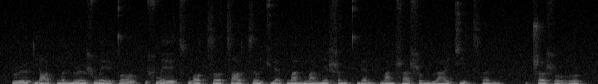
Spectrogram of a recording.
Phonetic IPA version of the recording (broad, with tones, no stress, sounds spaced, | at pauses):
ɻ ɻ̩˥ t̪ j ɑ̰˨˩ ʊ̯ p w ə˧˥ n ɻ ɻ̩˧˥ ʂ w ḛ˨˩ ɪ̯ t̪ ɤ˥ | ʂ w e˥ ɪ̯ t͡sʰ w ɔ˥˧ t͡s ɤ˥˧ t͡s ɑ˥˧ ʊ̯ t͡s ɹ̩˥˩ t͡ɕ ɥ ɛ̰˨˩ p w a˥˩ n w a˧˥ n i˥˩ ʂ ə˥ n t̪ʰ j ɛ̰˨˩ n k w a˥˩ n ʂ ä˧˥ ʂ ʊ˥˩ ŋ ɻ a˧˥ ɪ̯ t͡ɕ i˥˧ t͡sʰ ə˥˩ n | ʈ͡ʂ ɤ˥˩ ʂ o̰˨˩˦ ʊ̯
